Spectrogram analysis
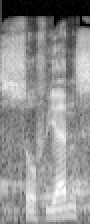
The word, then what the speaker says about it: Sufyan: adalah Sufyan Ibin uyainah kalimat Sufyan kata ulama boleh dibaca Sufyan boleh dibaca shift yang boleh dibaca shaf yang jadi kalau ada orang namanya Sofyan Sofyan itu namanya cara baca Ya saya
